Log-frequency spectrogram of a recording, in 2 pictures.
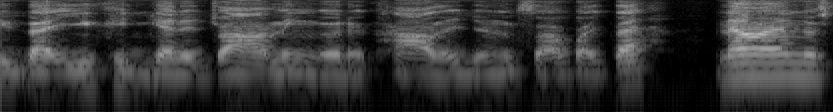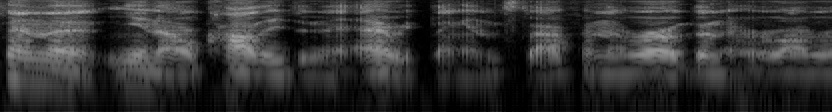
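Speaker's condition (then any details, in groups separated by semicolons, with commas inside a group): Cerebral palsy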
